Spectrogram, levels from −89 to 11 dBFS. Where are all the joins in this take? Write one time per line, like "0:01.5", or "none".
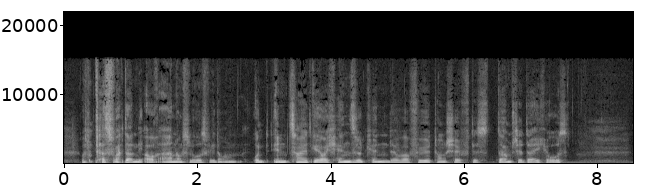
0:01.1
0:02.8
0:03.4
0:03.7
